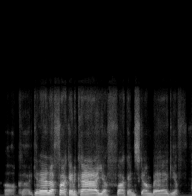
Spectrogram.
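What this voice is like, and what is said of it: Put-on Boston accent. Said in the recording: “give me a Boston. I want to hear your Boston. ... Your Boston. ... Boston accent.”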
